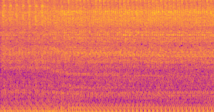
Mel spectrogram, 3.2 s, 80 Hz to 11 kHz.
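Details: Honda Pacific Coast converted to MicroSquirt fuel injection, after fixing a wiring mistake, coolant just warming: even, steady idle at about 1300 rpm with regular low exhaust pulses, about four per second. Normal idle.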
